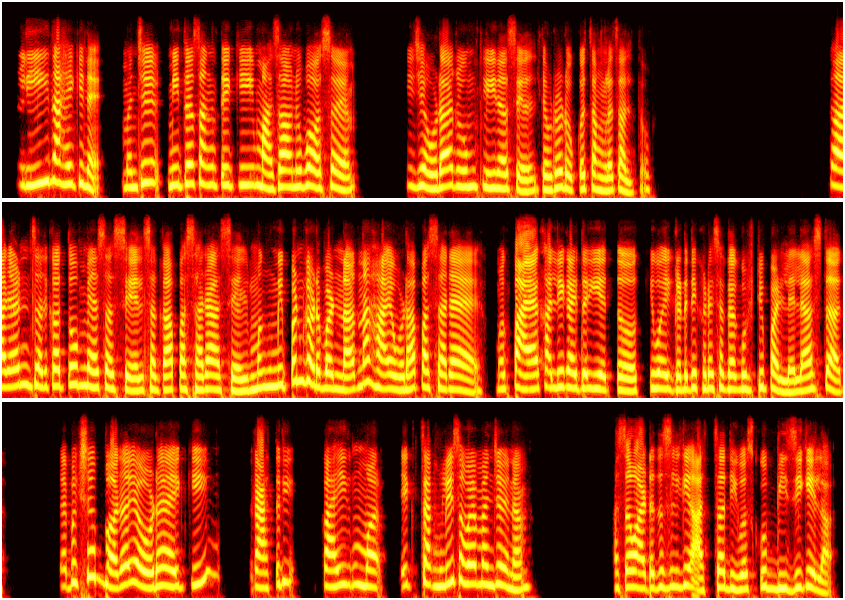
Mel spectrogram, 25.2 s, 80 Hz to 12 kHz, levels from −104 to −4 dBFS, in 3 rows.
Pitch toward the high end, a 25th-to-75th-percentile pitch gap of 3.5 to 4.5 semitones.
Yes: very high, 265 Hz; average, 3.8 semitones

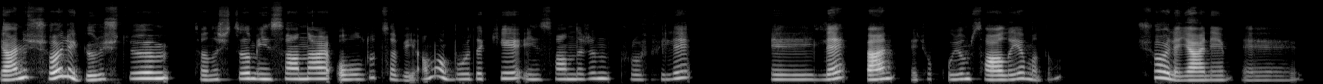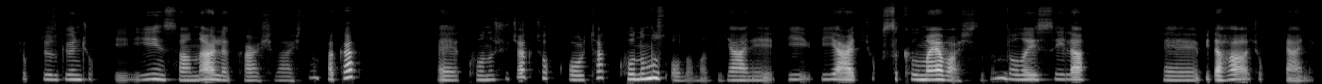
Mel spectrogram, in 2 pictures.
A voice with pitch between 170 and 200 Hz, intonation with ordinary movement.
No: high, 230 Hz; average, 4.0 semitones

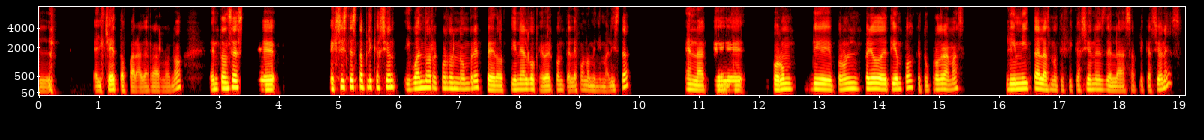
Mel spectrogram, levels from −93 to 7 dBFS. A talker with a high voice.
No: low, 135 Hz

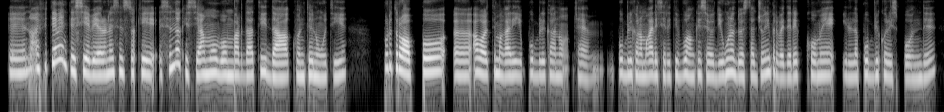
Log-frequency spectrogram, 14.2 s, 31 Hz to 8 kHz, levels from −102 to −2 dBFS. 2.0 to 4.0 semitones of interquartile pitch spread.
Yes: average, 2.7 semitones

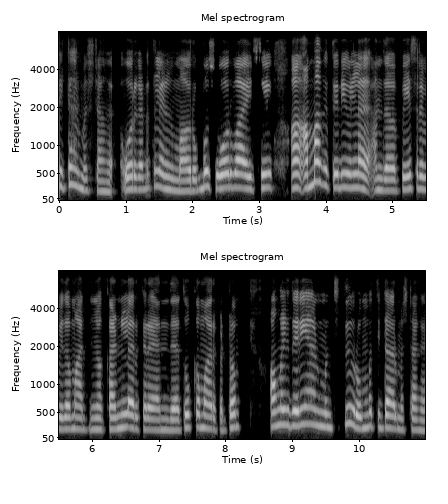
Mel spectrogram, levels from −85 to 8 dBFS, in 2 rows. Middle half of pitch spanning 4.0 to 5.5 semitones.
No: average, 3.4 semitones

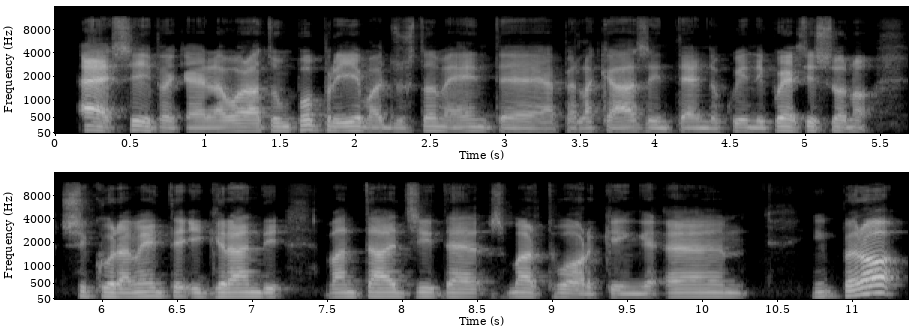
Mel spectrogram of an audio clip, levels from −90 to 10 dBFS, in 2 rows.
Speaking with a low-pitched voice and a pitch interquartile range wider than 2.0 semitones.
Yes: low, 110 Hz; average, 2.8 semitones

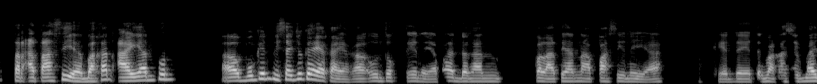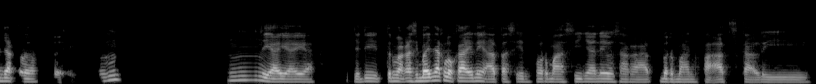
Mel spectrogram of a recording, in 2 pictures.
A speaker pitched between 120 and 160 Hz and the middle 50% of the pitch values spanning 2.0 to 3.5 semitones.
No: medium, 140 Hz; average, 4.7 semitones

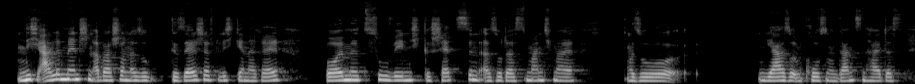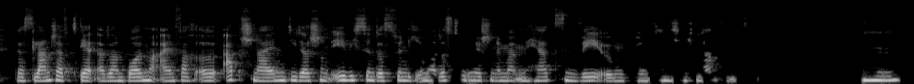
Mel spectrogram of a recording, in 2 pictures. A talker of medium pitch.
Yes: medium, 180 Hz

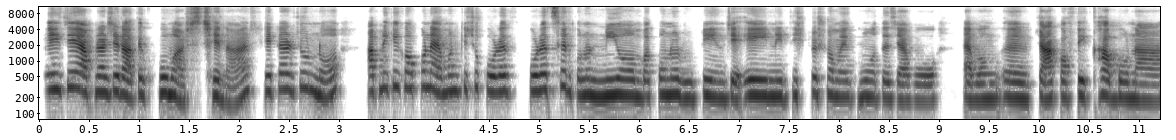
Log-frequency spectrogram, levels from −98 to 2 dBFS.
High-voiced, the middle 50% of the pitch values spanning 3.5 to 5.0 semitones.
Yes: high, 225 Hz; average, 4.6 semitones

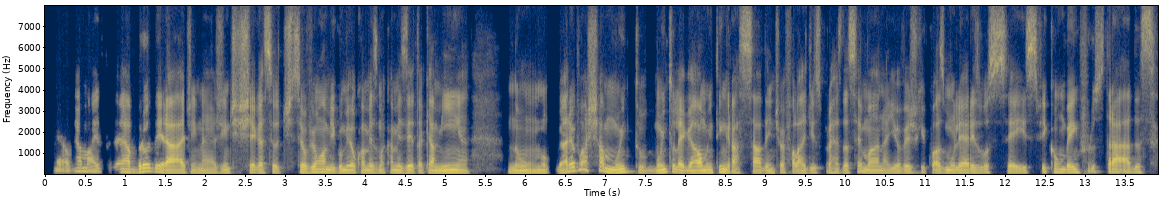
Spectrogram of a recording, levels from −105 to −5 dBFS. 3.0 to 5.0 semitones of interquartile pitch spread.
No: narrow, 2.4 semitones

